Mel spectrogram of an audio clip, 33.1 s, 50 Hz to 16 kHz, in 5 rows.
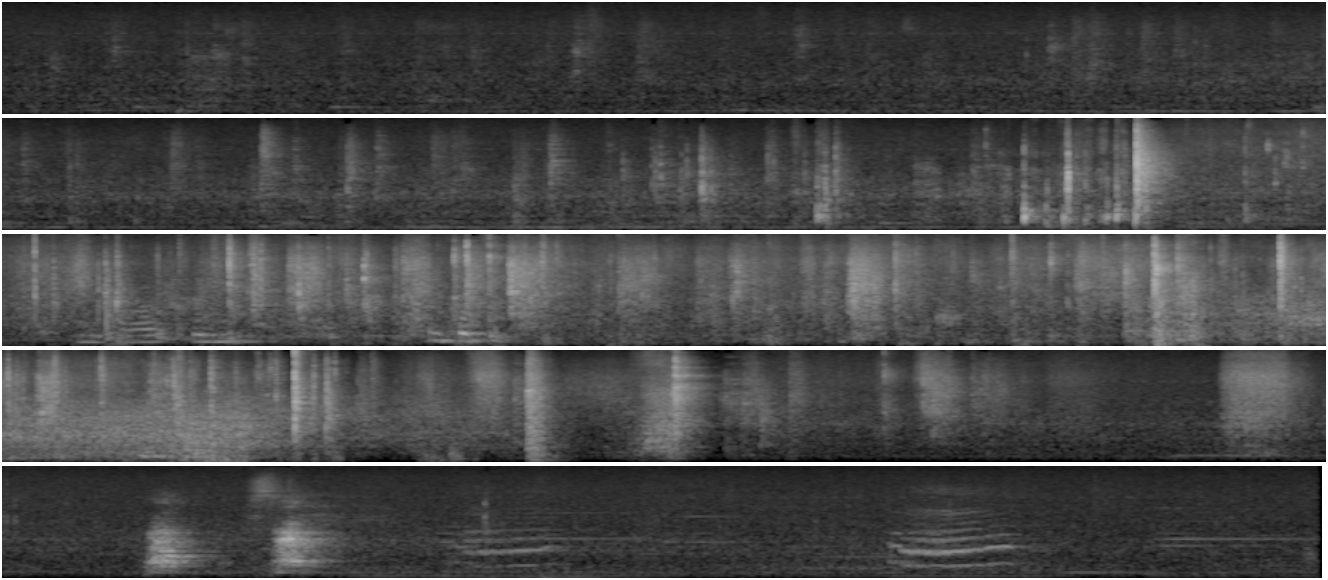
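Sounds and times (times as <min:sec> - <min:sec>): knocks and rustling: 0:13.6 - 0:23.6
cats meowing: 0:30.9 - 0:31.7.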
